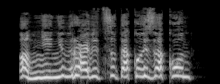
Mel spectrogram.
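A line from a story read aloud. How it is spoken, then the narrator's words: Forceful shout. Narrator (Russian): силой выкрикнула Василиса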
